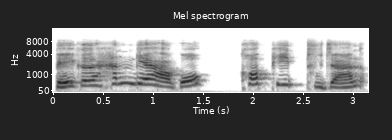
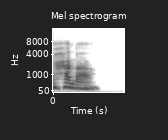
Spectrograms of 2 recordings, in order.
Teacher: 하나 became 한. It became squished into one syllable.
